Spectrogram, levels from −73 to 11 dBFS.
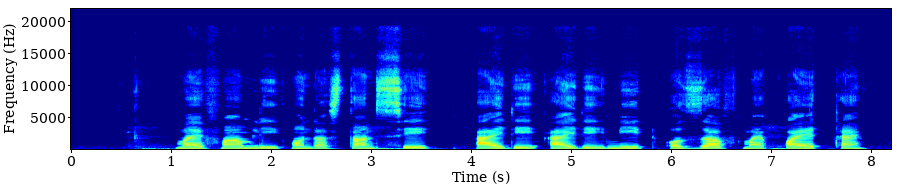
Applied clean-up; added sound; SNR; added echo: none; Breathing; 15 dB; none.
